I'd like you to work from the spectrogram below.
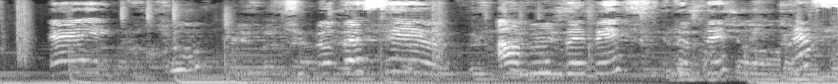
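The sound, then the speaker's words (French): A recorded Snapchat voice message run through a heavy voice-changing filter, the speech pitched up and warbling in a squeaky, childlike tone, talking continuously and fairly loudly for a few seconds. “Eh, le filtre, il est poussé à mort.”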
